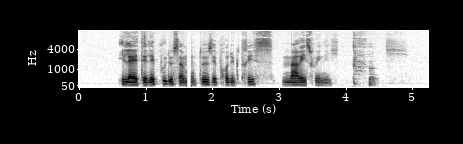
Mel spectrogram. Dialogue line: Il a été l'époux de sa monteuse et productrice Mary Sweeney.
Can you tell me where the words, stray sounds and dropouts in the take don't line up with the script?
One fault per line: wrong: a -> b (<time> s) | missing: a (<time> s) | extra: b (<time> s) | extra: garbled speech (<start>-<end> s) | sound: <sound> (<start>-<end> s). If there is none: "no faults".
sound: dropout (1.6-1.7 s)
sound: cough (4.1-4.5 s)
